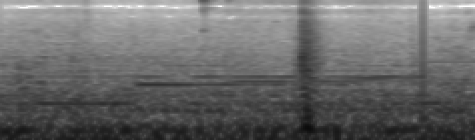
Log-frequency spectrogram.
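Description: Steady low drone of an airliner cabin under soft background music, with one sharp click about one and a half seconds in.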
